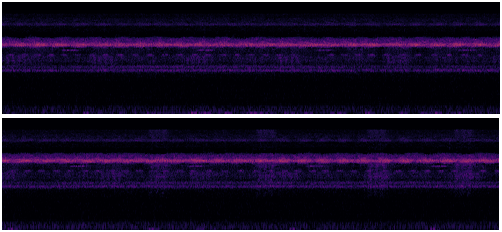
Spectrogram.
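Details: A dense chorus of crickets at night in a summer forest: continuous high, ringing trills with occasional brief louder pulses late on, and a soft low rumble throughout.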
